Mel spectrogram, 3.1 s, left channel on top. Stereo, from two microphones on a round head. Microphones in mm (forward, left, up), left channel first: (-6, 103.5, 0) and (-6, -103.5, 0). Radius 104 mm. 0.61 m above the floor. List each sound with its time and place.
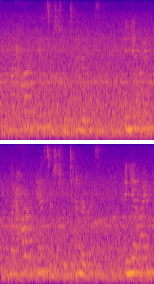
0.2 s a woman speaking: 50° right (ahead or behind), 4 m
